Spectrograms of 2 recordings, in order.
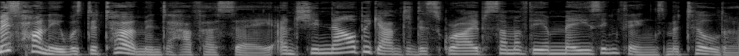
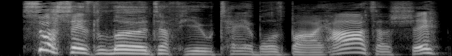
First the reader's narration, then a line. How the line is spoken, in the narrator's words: Miss Trunchbull barked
